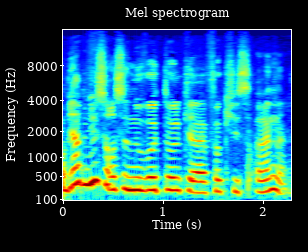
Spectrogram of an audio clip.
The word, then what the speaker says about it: FocusOns: quoi alors pour info on prononce focus on dit pas le S mais pour franciser tout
